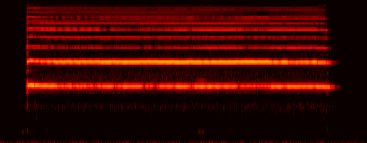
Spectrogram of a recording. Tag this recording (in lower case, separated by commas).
musical instrument, music, woodwind instrument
